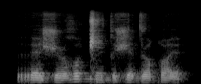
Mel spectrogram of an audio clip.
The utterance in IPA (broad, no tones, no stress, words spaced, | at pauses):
rɛ ʃə˞ʁʷɤ ɡ͡ǁɛɡə ʃɛdə˞qʷɛ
